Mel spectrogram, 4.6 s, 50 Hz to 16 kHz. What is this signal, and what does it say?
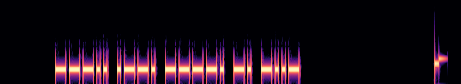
Morse code, heard as a keyed tone, about 34 wpm, 700 Hz. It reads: 8P9NX
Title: Call Signs - 35wpm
